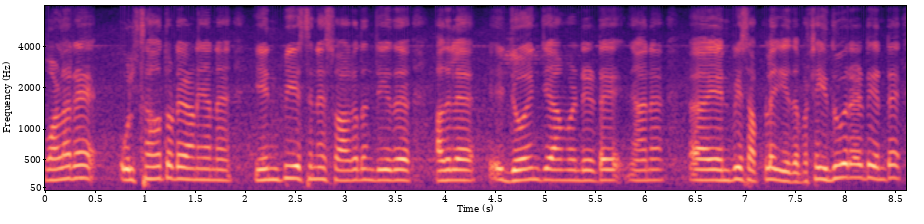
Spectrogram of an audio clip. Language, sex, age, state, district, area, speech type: Malayalam, male, 45-60, Kerala, Alappuzha, rural, spontaneous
